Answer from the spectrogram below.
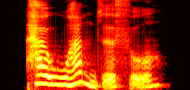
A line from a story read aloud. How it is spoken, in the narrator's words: she exclaimed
